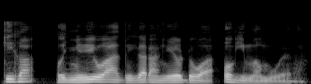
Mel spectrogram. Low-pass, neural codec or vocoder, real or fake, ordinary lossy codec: none; codec, 16 kHz, 1 kbps, FunCodec, trained on Chinese and English, 50 frames a second; fake; none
